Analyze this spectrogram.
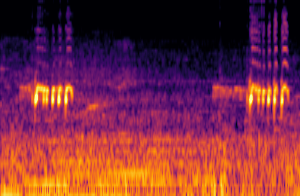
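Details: Calling a rival, a local zebra dove gives two phrases, each beginning with a drawn-out lead note and then a rapid string of four or five staccato coos, separated by about three seconds of quiet.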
